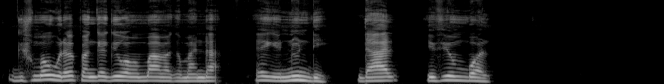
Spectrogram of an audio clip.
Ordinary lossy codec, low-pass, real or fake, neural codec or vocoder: none; none; real; none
